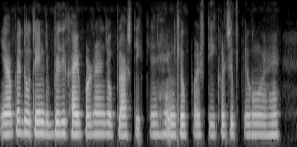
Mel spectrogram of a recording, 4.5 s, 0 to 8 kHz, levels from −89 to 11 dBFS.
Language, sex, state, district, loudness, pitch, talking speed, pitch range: Hindi, female, Uttar Pradesh, Lalitpur, -19 LUFS, 175 Hz, 255 wpm, 175-185 Hz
